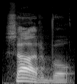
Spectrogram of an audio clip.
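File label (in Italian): "sarvo", dialetto crespinese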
